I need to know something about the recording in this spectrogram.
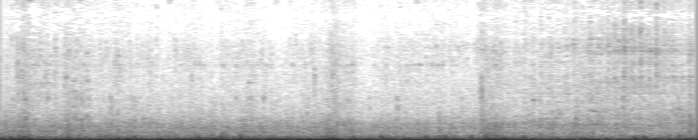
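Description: Steady low rumble of a Mercedes-Benz Sprinter van's diesel engine and tyre noise, heard from inside the cab while driving at a steady speed.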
